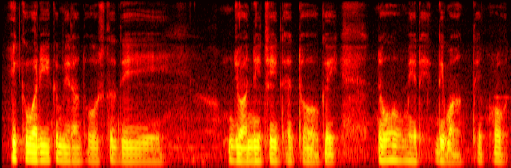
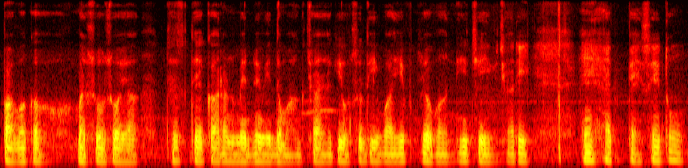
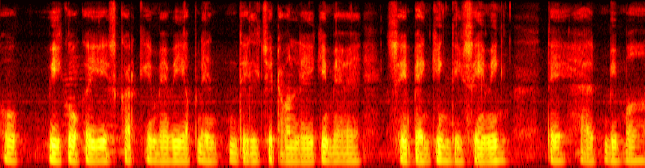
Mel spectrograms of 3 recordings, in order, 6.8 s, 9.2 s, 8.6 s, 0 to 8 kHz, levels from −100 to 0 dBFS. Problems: constant background noise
